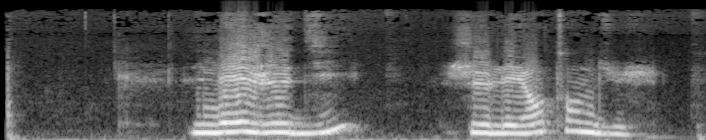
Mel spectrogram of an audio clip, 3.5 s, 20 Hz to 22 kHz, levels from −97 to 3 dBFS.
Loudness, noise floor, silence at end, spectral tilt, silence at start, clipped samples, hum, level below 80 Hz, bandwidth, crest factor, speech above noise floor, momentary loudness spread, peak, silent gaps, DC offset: -8 LUFS; -36 dBFS; 0 s; -5.5 dB/octave; 0.05 s; 0.5%; none; -40 dBFS; 15.5 kHz; 10 dB; 29 dB; 17 LU; 0 dBFS; none; under 0.1%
